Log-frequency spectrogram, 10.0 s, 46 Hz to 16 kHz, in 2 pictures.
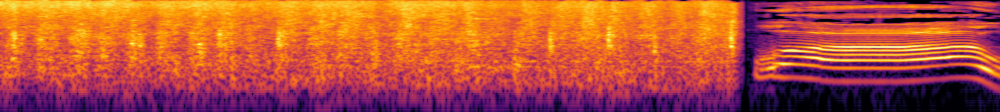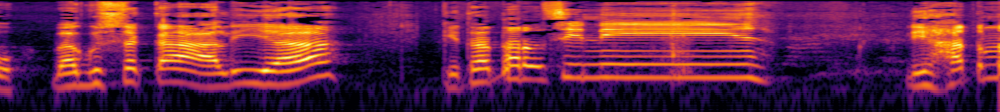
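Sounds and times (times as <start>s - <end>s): steam hissing: 0.0s - 3.8s
train rattling clatter: 0.0s - 3.8s.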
